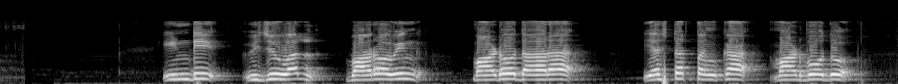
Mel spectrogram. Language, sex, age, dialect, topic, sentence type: Kannada, female, 31-35, Dharwad Kannada, banking, statement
